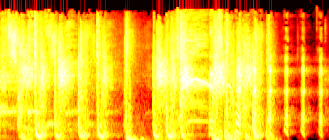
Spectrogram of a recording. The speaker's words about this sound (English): Throwing some punches.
